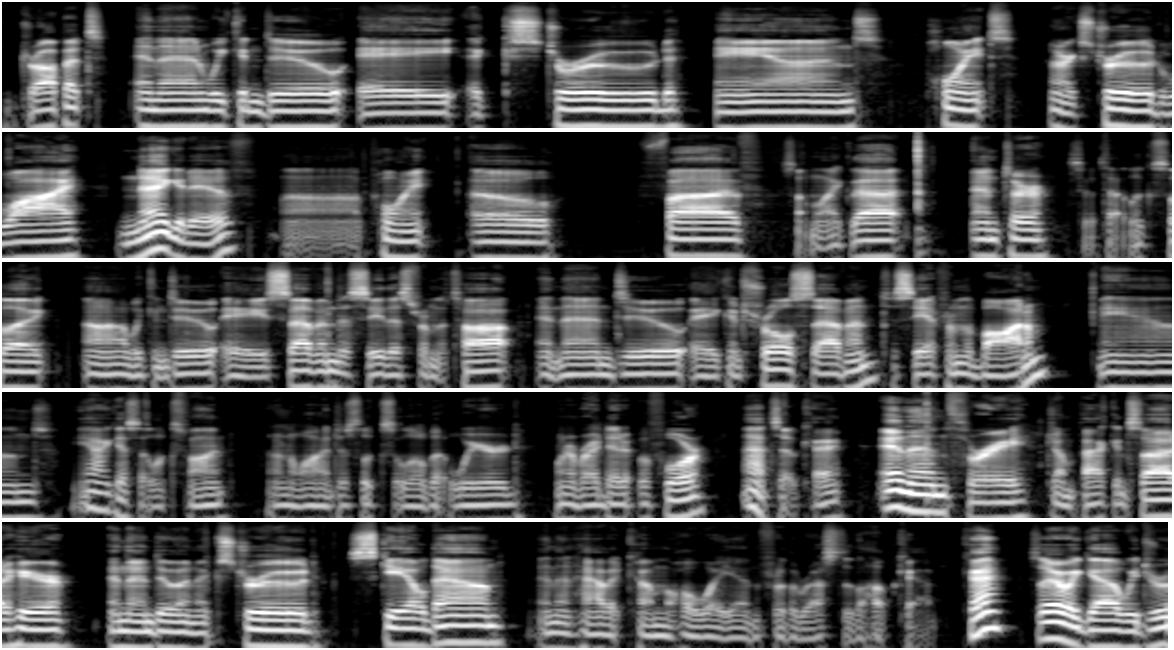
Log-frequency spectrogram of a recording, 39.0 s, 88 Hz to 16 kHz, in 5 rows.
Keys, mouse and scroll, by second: 0.0-1.6 drag, 4.6 e, 14.9-16.0 drag, 17.8 KP_7, 19.1 middle click, 20.4 click, 20.9 ctrl+KP_7, 22.7 middle click, 23.8-27.0 middle drag, 29.6 KP_3, 30.4 middle click, 32.6 e, 37.5 click, 38.0 middle click, 38.2-38.9 middle drag.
